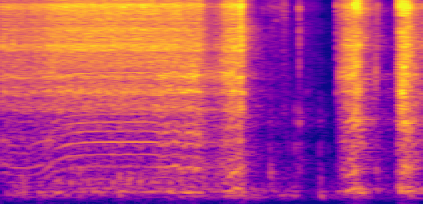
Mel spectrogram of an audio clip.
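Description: An electric screwdriver undoes a screw during a DIY cottage bathroom renovation, a steady whirring grind that then breaks into short uneven bursts with brief pauses, close and loud.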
